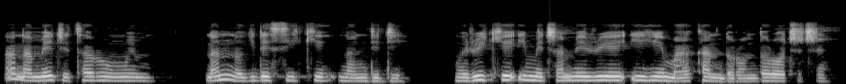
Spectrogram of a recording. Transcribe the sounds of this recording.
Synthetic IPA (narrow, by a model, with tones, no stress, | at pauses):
a˦na˨m̩˦e˦t͡ʃe˨ta˦ɾʊ˦˨ŋʷe˦m̩˦ | na˨n̩˦nɔ˨ɡi˦de˦si˦i˦kʰe˦na˨n̩˨dɪ˨dɪ˨ | ŋʷe˨ɾi˦i˦kʰe˦ʔi˦me˨t͡ʃa˦me˦ɾi˦e˦ʔi˦ɦe˦ma˨a˦ka˦n̩˨dɔ˨ɾɔ˨n̩˦dɔ˦ɾɔ˦t͡ʃɪ˦t͡ʃɪ˦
